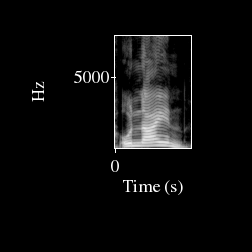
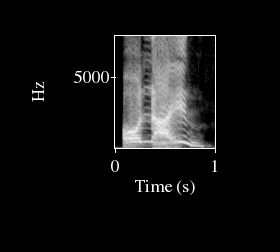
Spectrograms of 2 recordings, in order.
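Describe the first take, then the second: First: Loud, higher groan of dismay; the whole crowd crying out in shock. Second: High, loud panicked shriek; shrill witch's panic, much higher; panicked cry. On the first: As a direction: collective cry, less shrill than the panic. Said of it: "riefen alle". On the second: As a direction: scream it out in sudden panic. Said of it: "rief sie panisch". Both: Acted.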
